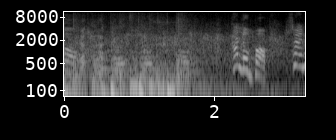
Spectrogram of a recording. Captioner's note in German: Jingle und tosender Applaus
